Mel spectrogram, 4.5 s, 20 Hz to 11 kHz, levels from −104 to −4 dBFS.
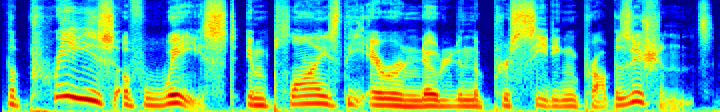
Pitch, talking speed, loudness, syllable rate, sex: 165 Hz, 160 wpm, -19 LUFS, 5.0 syllables/s, male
